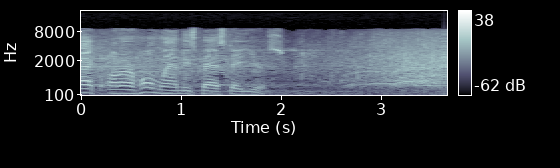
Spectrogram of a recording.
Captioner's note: applause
